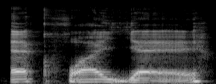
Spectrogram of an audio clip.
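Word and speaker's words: écuyer: The French word acquire meaning squire or rider is pronounced equier.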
